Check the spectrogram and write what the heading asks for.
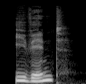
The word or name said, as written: event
